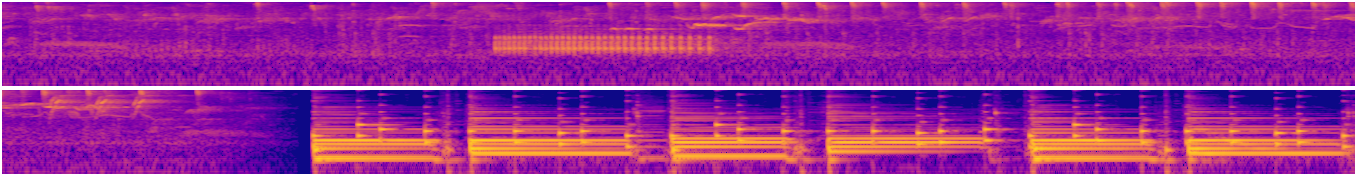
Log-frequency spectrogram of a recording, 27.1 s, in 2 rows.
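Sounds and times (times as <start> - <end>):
birds chirping and warbling: 0.0 - 16.4.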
